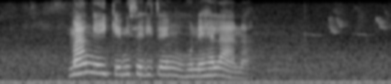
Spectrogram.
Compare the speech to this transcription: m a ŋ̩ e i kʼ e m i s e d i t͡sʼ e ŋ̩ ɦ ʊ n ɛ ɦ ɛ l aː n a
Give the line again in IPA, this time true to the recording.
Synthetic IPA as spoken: m a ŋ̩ e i kʼ e m i s e d i t͡sʼ e ŋ̩ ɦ ʊ n ɛ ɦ ɛ l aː n a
